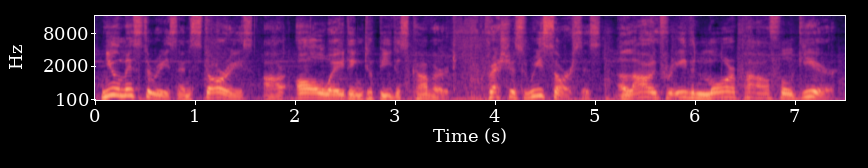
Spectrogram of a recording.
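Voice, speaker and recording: A man's voice: a little high, big pitch swings, moderate pace, hardly any pauses, mellow. A man presenting a game in a scripted promotional explainer, chatty and playful as he addresses viewers directly, with music behind him.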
